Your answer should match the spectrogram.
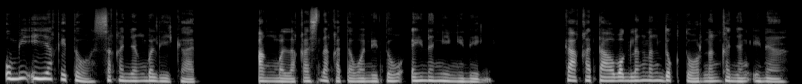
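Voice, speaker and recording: A woman narrating a scripted dramatic love story in a measured, solemn storytelling manner. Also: sits low, warm tone, dry recording, clean studio sound.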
